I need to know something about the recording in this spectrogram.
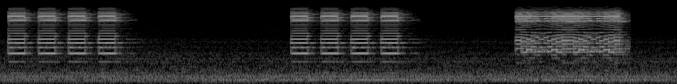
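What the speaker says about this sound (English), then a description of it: "Now we'll hear a series of four beeps, which is select the aircraft" An Align RCE BL80X or BL50X electronic speed controller sounds two sets of four quick setup beeps, then one longer warbling tone, loud and close over a faint background hiss.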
